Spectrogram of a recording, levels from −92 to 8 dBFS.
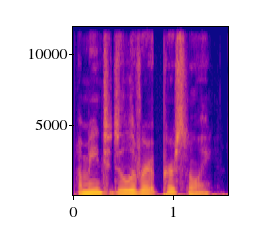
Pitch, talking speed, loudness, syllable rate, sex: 205 Hz, 230 wpm, -15 LUFS, 8.3 syllables/s, female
